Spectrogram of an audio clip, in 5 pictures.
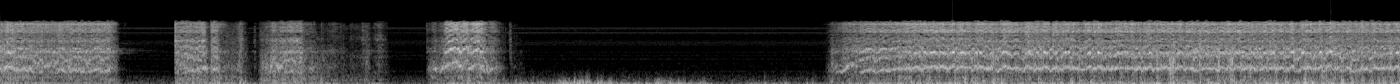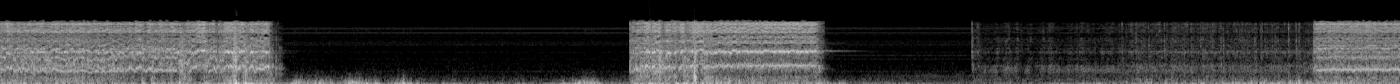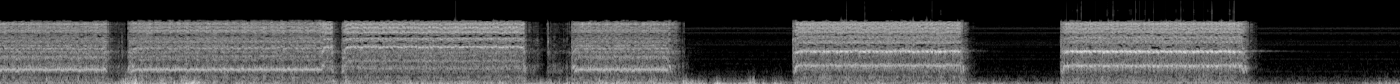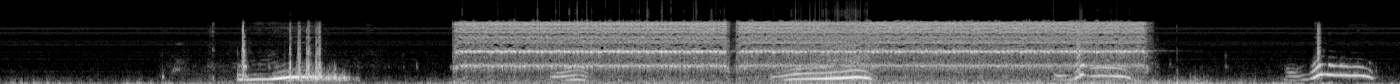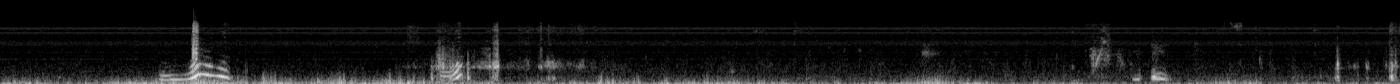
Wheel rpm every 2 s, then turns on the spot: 140, 50, 50, 0, 130, 200, 200, 190, 100, 0, 170, 40, 20, 120, 230, 240, 200, 120, 190, 160, 80, 0, 0, 170, 230, 250, 210, 0, 0, 0, 0, 0, 0, 0, 0.
24-26 28-30 48-50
